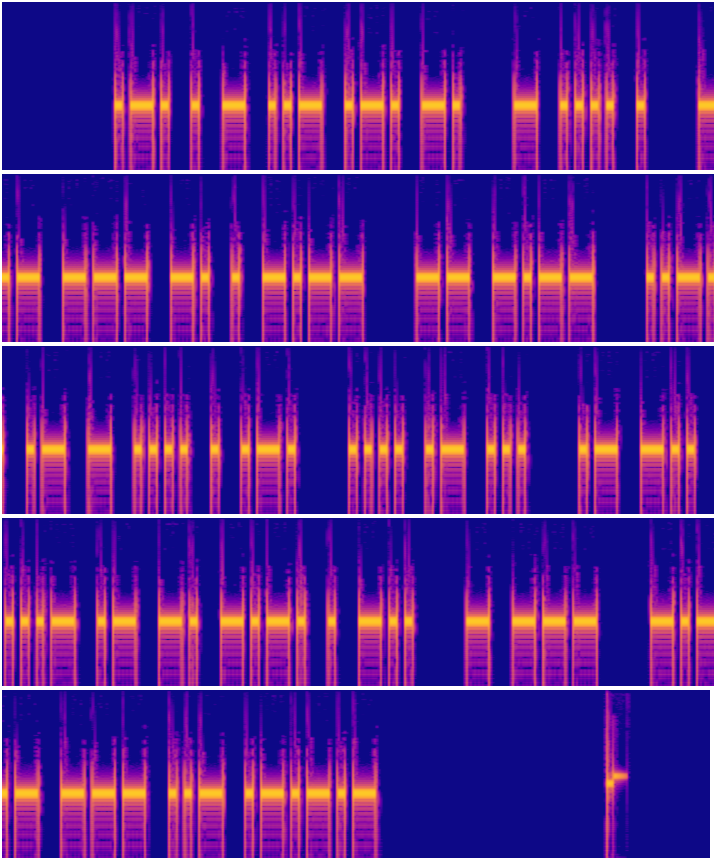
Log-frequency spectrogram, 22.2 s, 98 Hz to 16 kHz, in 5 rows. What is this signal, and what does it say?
Morse code, heard as a keyed tone, about 25 wpm, 700 Hz. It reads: RETURN THE MONEY MY FATHER HAS ADVANCED TO YOU.
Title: Sentences from Top 1200 Words 25wpm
